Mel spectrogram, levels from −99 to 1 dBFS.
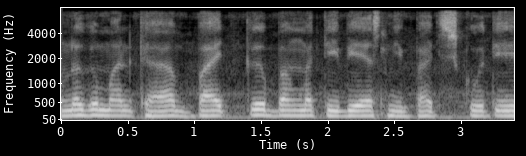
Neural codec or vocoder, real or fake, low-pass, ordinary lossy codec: codec, 24 kHz, 6 kbps, HILCodec; fake; 7.2 kHz; none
